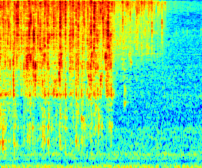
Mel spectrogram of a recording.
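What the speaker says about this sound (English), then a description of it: "Now we are going to go ahead now and add the chicken broth" Chicken broth pours into a cooking pot for American-style goulash, a steady liquid splash with dripping for about a second and a half before it thins into quieter background noise.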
